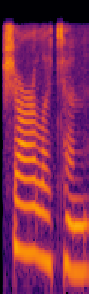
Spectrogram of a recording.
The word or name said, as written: charlatan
